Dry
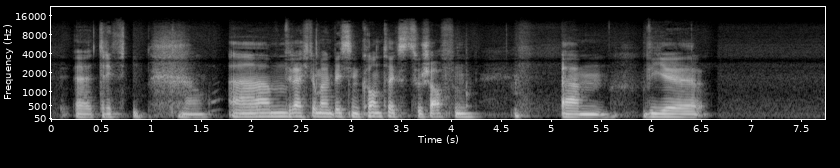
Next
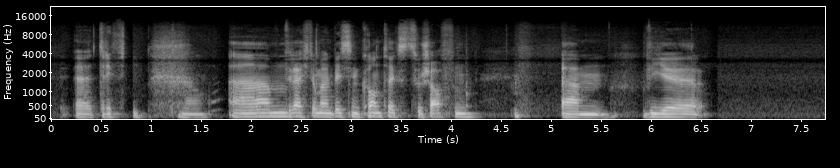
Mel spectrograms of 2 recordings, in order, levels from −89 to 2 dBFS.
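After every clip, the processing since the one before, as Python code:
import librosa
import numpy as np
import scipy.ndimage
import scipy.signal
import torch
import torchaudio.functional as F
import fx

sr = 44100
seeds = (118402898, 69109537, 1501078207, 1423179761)

y = fx.high_shelf(x, sr, hz=5600.0, db=-5.5)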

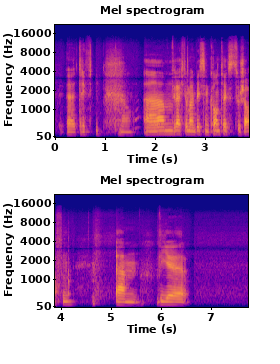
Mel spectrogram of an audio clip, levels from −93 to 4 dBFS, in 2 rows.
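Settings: y = scipy.signal.sosfilt(scipy.signal.butter(2, 430.0, 'highpass', fs=sr, output='sos'), x)
y = F.gain(torch.from_numpy(y), 3.0).numpy()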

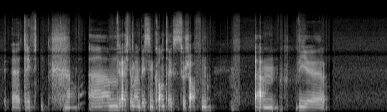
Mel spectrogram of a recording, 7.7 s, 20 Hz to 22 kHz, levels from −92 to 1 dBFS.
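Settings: y = fx.level_steps(x, sr, step_db=15)
y = F.gain(torch.from_numpy(y), 2.5).numpy()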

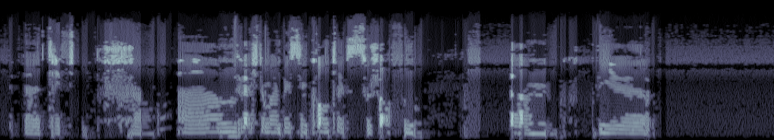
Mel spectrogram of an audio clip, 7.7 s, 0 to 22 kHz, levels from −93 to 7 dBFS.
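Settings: y = fx.spec_quant(x, sr, step_db=30)
y = fx.high_shelf_res(y, sr, hz=2600.0, db=10.5, q=3.0)
y = F.gain(torch.from_numpy(y), -1.0).numpy()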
